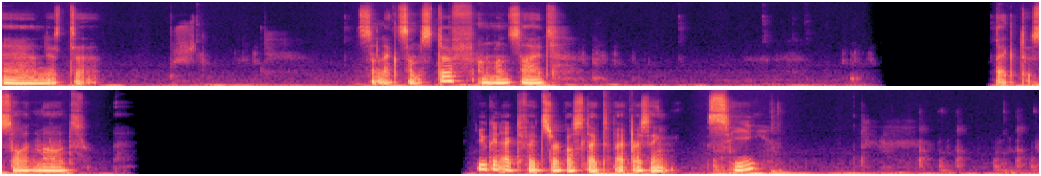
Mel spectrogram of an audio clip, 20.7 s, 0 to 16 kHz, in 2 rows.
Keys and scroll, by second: 5.0 c, 9.0 z, 13.1 c, 17.9 KP_Decimal.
